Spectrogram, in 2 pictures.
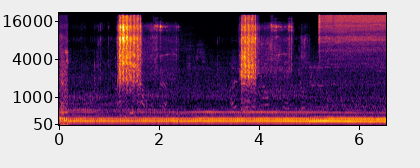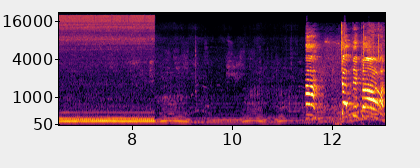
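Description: Drift cars at the French drift championship final hold a loud, steady engine drone that breaks into rising and falling revs, with a sharp high-pitched burst of revving and voices near the end.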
